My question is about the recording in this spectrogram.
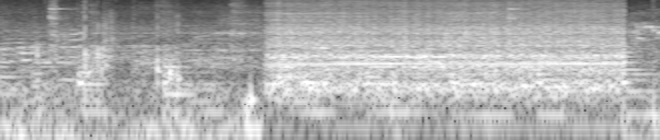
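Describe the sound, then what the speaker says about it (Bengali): Poppy seeds are ground in a mixer grinder: after a few clattering knocks, the motor kicks in with a loud, steady whirring drone for nearly two seconds, then cuts off abruptly. "পোস্ত দানাটা মিক্সচার মেশিনে দিয়ে দিলাম বন্ধুরা"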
